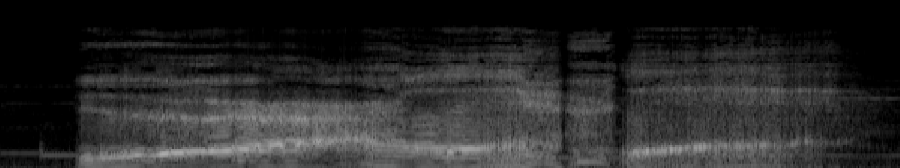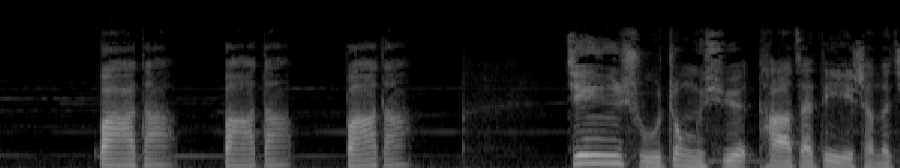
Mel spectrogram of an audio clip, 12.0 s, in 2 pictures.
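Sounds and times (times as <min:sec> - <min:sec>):
speech: 0:00.5 - 0:01.7, 0:06.9 - 0:08.8, 0:09.8 - 0:11.9
monster's low guttural growl from the throat: 0:00.6 - 0:05.7.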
